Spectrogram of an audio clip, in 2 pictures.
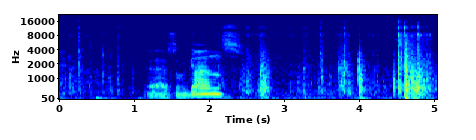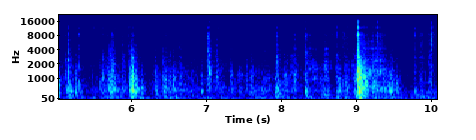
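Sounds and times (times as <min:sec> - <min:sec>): plastic clicks and rustles: 0:02.4 - 0:10.0.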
